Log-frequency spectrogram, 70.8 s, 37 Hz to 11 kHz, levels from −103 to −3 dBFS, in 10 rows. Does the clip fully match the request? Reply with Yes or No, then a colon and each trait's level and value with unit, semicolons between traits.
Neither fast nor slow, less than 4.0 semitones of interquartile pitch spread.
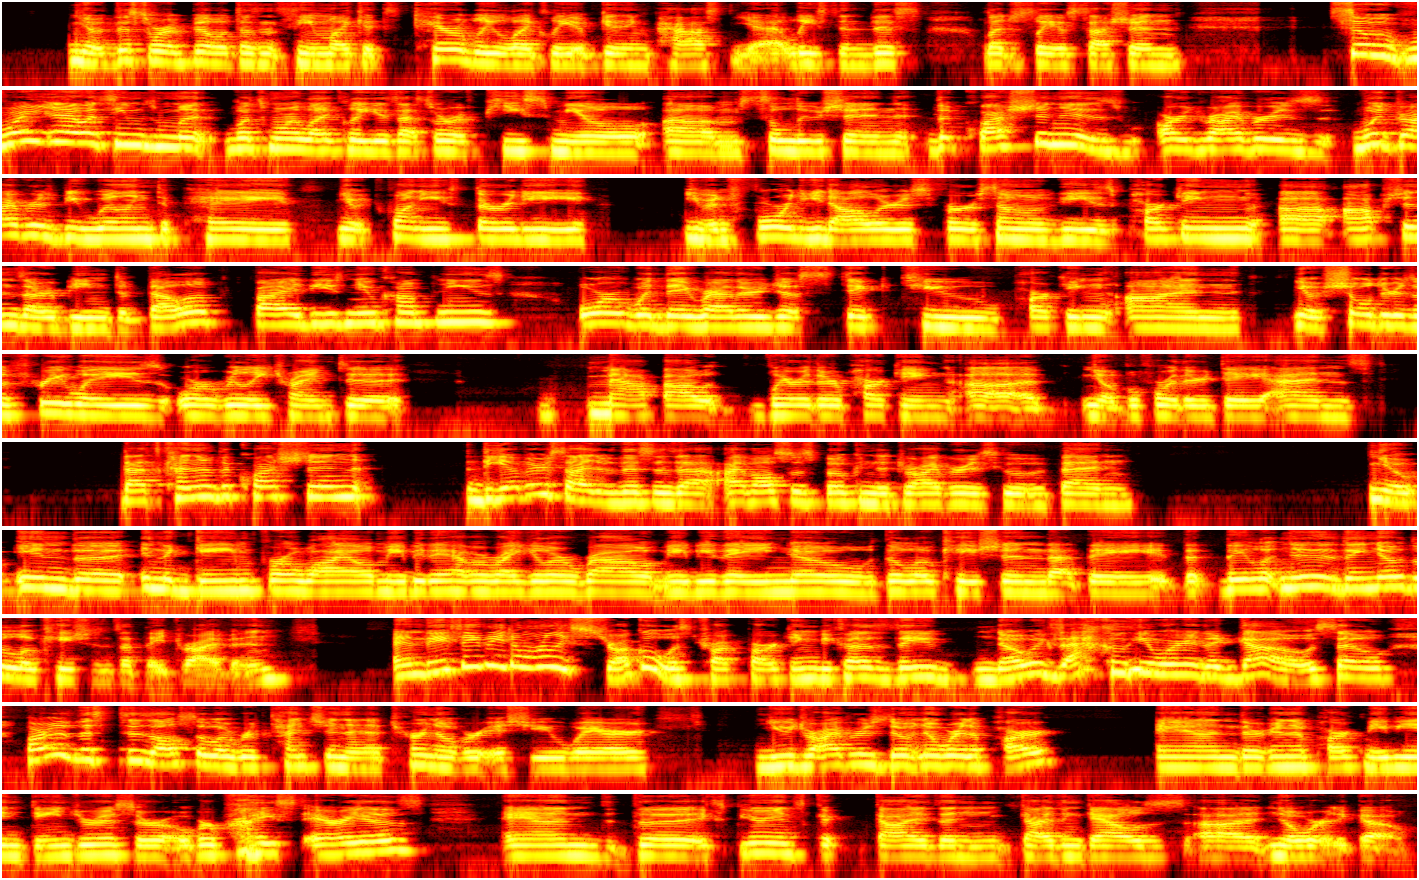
Yes: average, 180 wpm; average, 3.3 semitones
